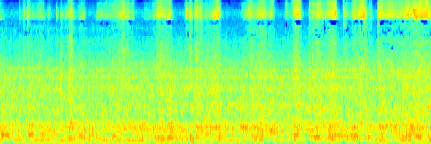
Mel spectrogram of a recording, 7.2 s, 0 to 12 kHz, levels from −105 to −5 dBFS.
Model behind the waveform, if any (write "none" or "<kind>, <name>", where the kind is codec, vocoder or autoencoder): none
